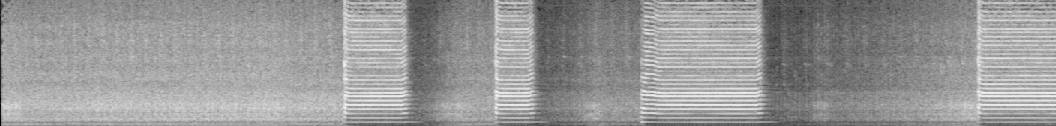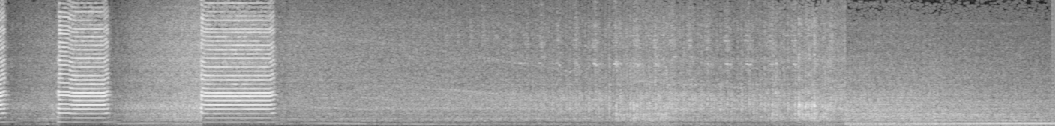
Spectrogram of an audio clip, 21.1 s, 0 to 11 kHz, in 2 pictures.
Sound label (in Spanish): pegaso 1083 nuevos sonidos; ENASA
